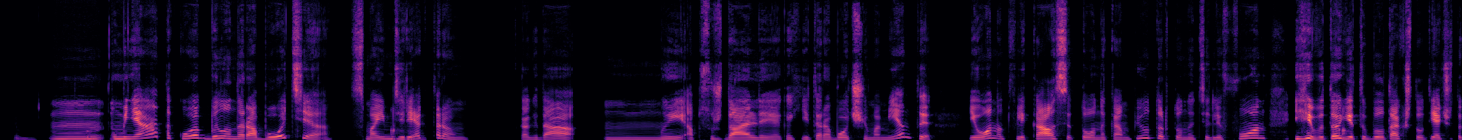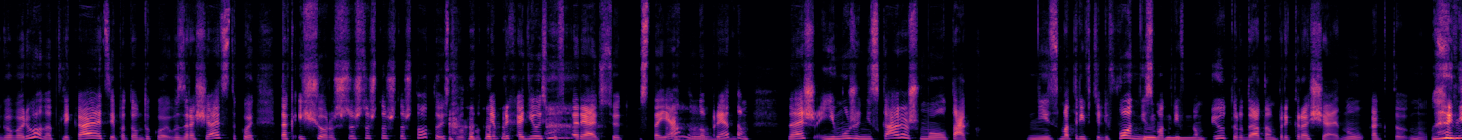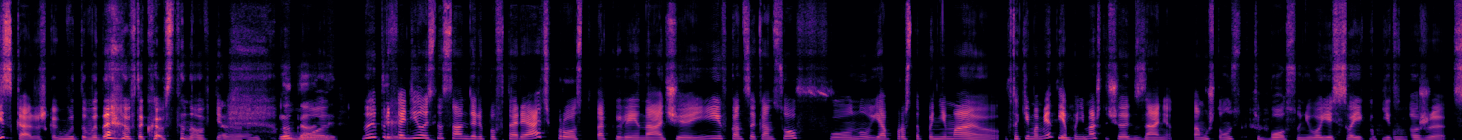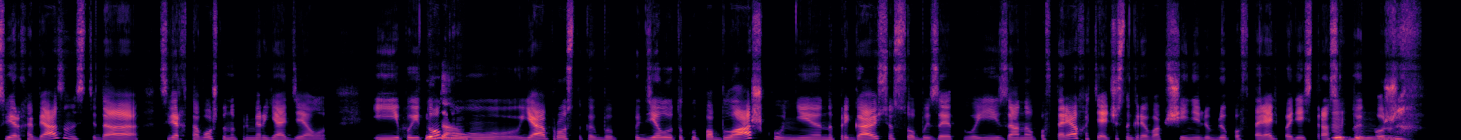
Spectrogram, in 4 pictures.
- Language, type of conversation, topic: Russian, podcast, Что вы делаете, чтобы собеседник дослушал вас до конца?
- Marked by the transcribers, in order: tapping; laugh; chuckle; laughing while speaking: "да в такой"; chuckle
